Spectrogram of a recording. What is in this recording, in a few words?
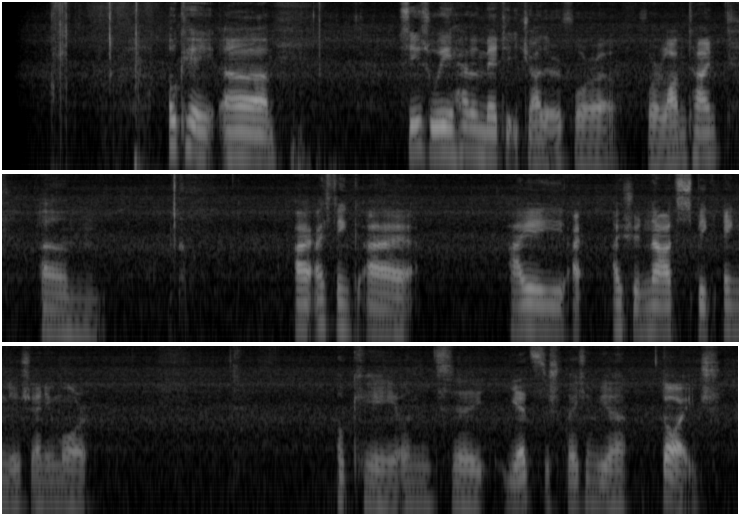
monolog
